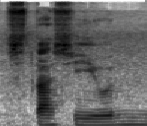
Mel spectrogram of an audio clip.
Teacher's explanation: stasiun bunyi T itu dilafazkan sebagai bunyi T lamina lamino alveolar perubahan bunyi hambat apiko alveolar huruf T menjadi bunyi hambat lamino alveolar karena pengaruh secara progresif dari bunyi geseran lamino palatal lamino palatal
